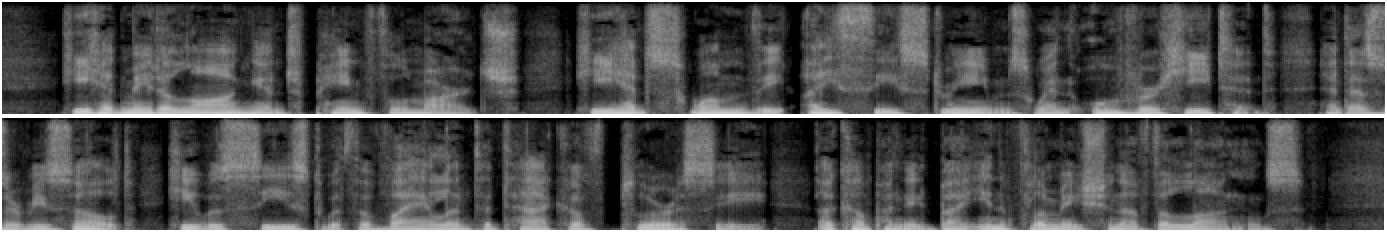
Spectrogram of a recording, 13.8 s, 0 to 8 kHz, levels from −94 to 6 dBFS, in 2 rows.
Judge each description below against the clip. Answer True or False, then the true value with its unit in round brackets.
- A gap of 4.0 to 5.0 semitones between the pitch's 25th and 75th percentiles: False (3.4 semitones)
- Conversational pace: True (160 wpm)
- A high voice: False (105 Hz)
